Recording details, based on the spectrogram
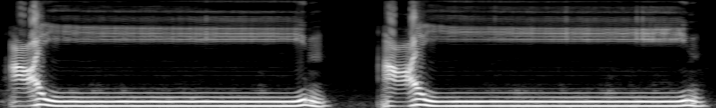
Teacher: আ গলার ভেতর থেকে আইন মানে গলায় চাপ দিবেন আইন আইন গলায় অবশ্যই চাপ দিয়ে উচ্চারণ করতে হবে আইন অক্ষরটি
